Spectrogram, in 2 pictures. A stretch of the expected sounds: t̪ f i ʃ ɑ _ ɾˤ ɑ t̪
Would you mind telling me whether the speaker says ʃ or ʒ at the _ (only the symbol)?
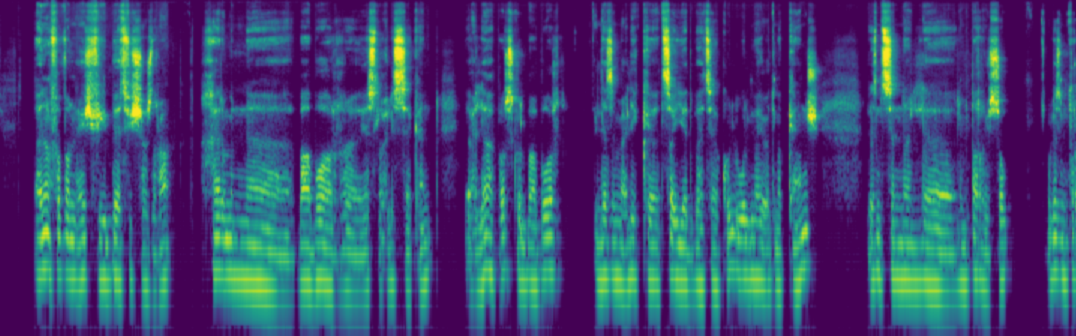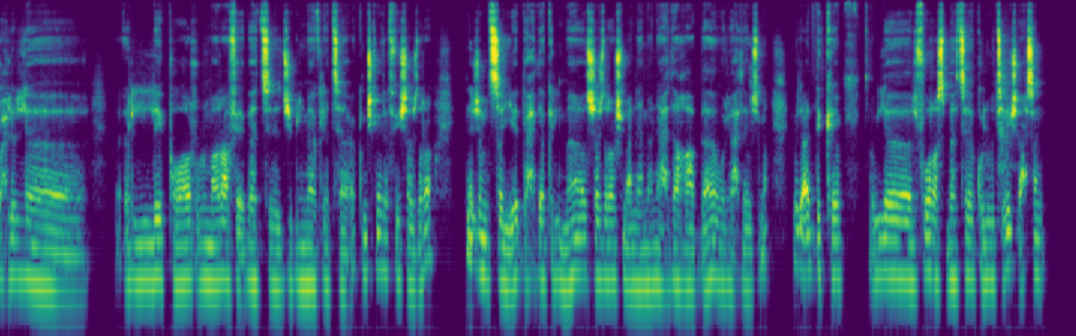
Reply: ʒ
